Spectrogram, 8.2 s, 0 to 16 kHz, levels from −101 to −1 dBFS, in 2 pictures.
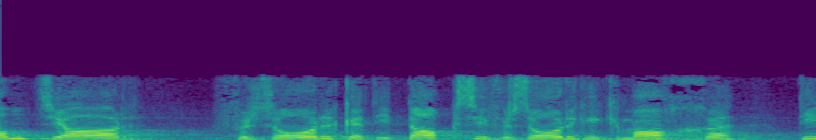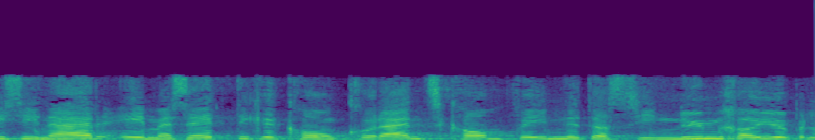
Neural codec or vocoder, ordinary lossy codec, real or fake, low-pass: none; MP3, 48 kbps; real; 7.2 kHz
